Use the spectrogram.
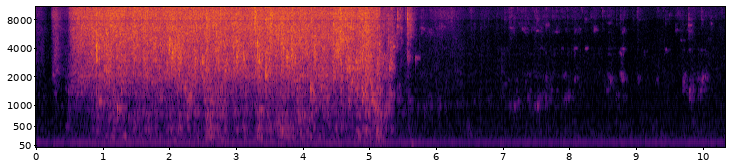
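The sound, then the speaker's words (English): Water from a running tap pours over hands as they are rinsed of sticky rice, a loud steady hiss lasting about five seconds before it stops abruptly, leaving only a faint steady hum. “Okay, so I'm gonna rinse my hands off.”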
